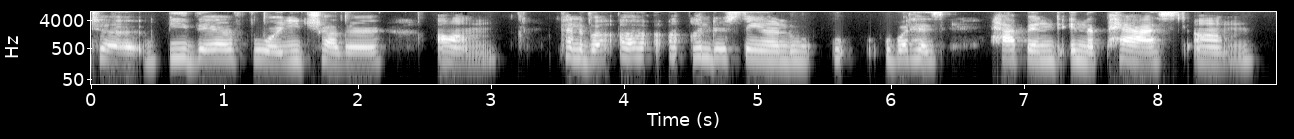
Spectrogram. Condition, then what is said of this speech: Stuttering. And I feel that I actually stutter more when I'm so tense and uptight trying not to stutter.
